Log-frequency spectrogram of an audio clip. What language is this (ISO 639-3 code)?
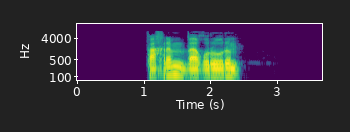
uzb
